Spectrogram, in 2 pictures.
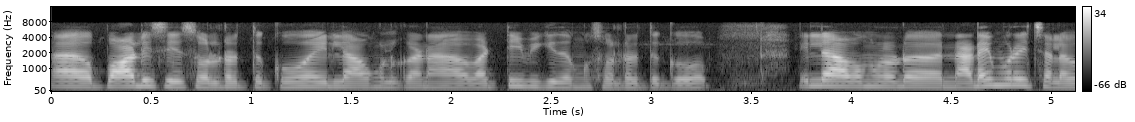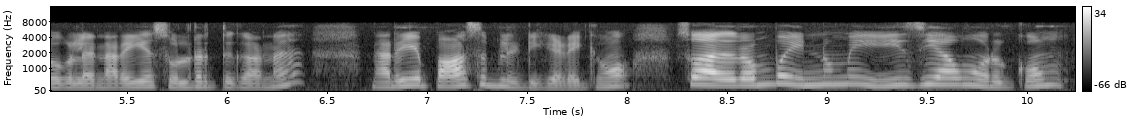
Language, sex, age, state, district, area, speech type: Tamil, female, 18-30, Tamil Nadu, Nagapattinam, rural, spontaneous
